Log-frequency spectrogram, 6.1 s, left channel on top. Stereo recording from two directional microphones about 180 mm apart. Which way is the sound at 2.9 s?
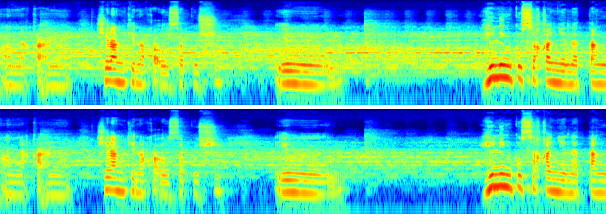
40° left (ahead or behind).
